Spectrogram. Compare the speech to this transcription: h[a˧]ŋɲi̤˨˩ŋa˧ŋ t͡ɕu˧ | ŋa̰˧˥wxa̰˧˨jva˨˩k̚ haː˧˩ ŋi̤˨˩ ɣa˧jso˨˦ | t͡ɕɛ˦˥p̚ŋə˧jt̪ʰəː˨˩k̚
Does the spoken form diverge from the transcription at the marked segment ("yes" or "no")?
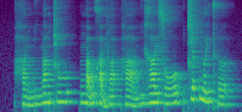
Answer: yes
